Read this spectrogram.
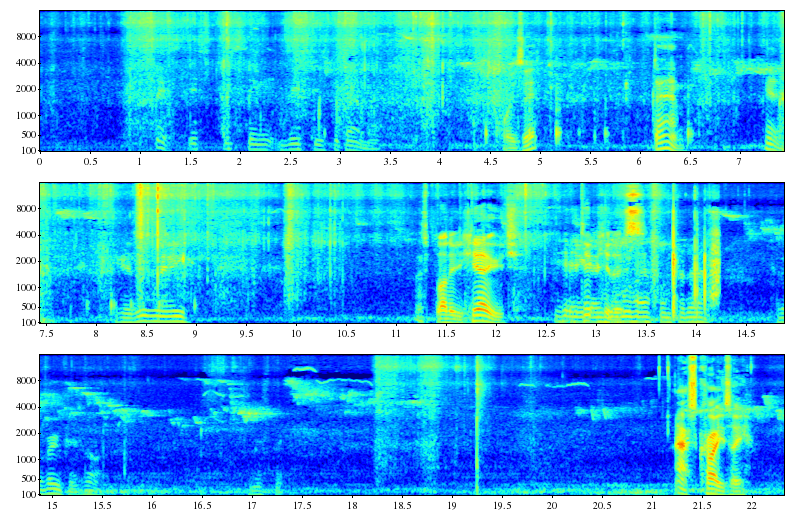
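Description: A young man talks calmly and close by, outdoors.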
